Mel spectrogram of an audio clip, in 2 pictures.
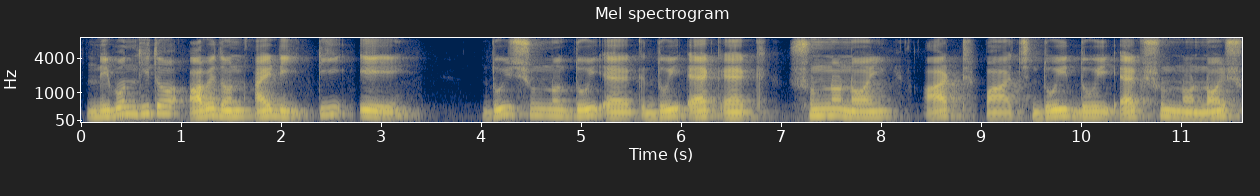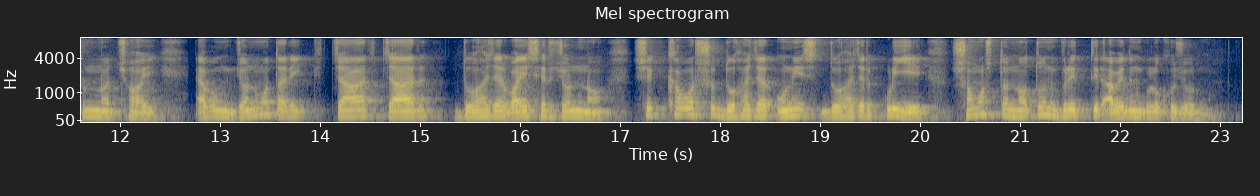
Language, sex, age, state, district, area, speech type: Bengali, male, 45-60, West Bengal, Purulia, urban, read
